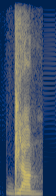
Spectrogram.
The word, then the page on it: glom: Indian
